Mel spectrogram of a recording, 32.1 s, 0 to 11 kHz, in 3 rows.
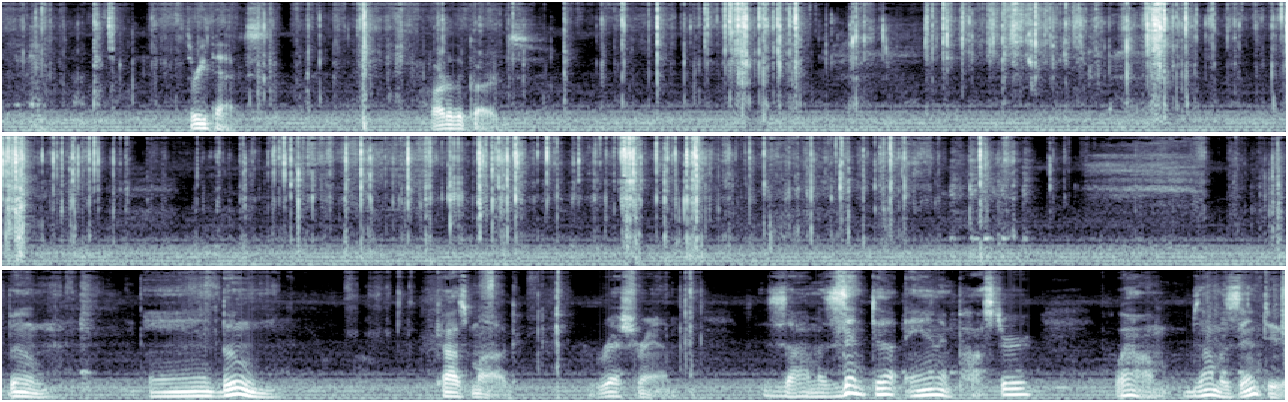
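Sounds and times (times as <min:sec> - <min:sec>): foil wrapper tearing and crinkling: 0:00.0 - 0:19.1.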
